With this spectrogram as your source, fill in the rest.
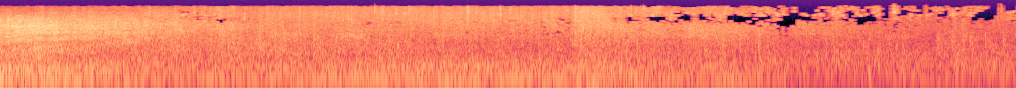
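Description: A tank engine rumbles nearby.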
